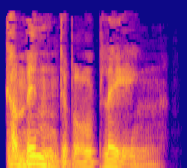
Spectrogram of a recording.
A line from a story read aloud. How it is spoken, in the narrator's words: muttered Chains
